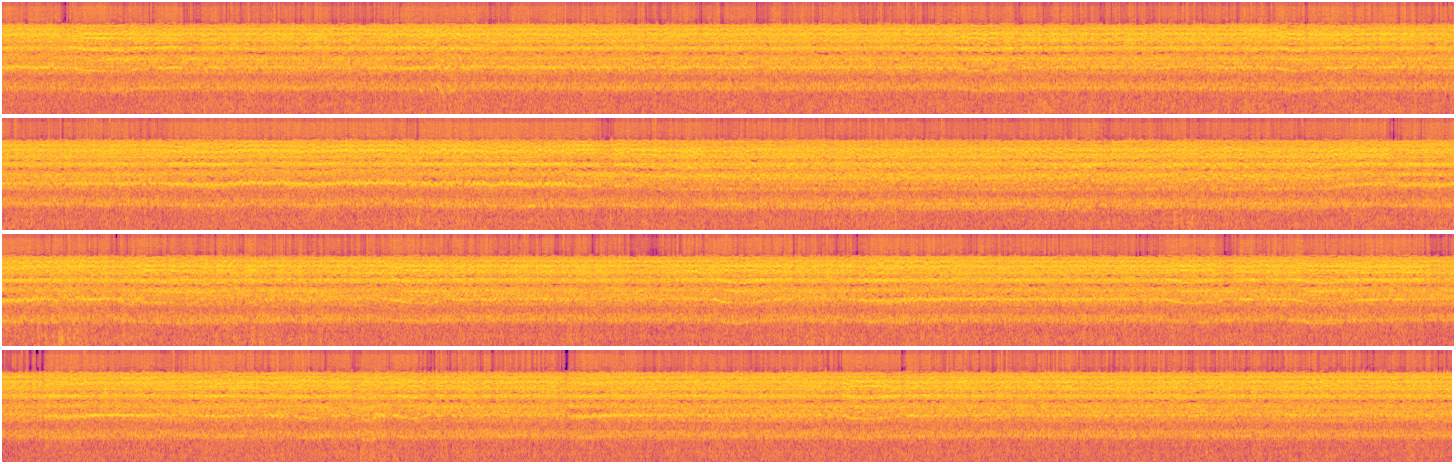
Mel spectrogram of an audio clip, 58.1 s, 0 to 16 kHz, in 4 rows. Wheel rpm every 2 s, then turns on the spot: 230, 230, 230, 230, 230, 230, 230, 230, 220, 220, 210, 210, 210, 210, 220, 220, 230, 230, 230, 230, 230, 230, 230, 230, 230, 230, 230, 230, 230.
none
